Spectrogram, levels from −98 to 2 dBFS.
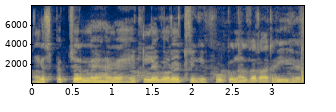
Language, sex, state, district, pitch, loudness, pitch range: Hindi, male, Bihar, Samastipur, 135 Hz, -17 LUFS, 130-145 Hz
